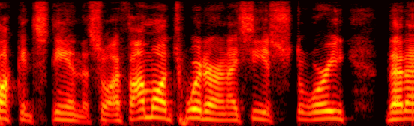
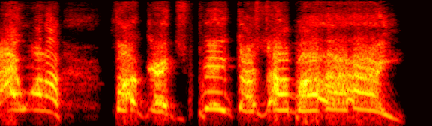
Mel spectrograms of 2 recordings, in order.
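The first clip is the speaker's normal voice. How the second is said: shrieking, very high, drawn-out scream; 14 semitones higher, 7 dB louder than usual. Retelling being on hold and yelling at an automated phone system: imitating screaming. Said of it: "I'm screaming at the automated system".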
